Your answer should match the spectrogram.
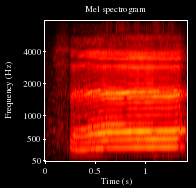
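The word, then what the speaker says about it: ف: বাতাস বের হবে আর এটা হচ্ছে বা তা ফা হ্যাঁ এই যে আসুন ফা এটাকে নরম করে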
